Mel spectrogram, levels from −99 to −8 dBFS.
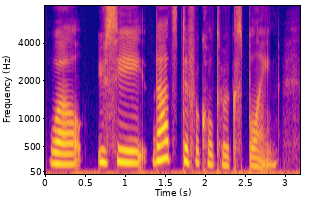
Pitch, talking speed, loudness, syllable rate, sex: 205 Hz, 130 wpm, -18 LUFS, 3.8 syllables/s, female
